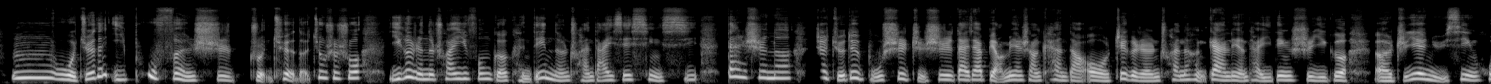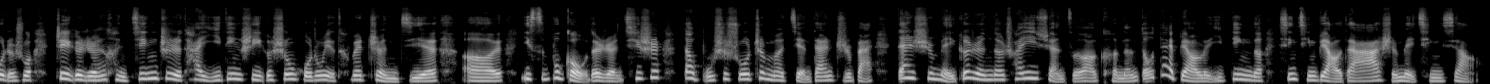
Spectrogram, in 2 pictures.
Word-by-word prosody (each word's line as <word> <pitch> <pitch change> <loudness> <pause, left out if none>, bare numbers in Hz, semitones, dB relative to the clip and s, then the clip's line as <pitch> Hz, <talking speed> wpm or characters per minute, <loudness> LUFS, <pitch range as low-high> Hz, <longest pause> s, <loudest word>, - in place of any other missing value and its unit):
嗯， 305 0 +5
我 220 -5 +6
觉 255 +9 +2
得 - - +3
一 220 - -2
部 355 - +2
分 225 -8 +1
是 195 -1 -2
准 - - 0
确 - - +1
的， - - -6
就 310 - -1
是 285 -1 -1
说 295 +1 +2 0.2
一 245 -1 +1
个 340 0 +6
人 245 -4 +3
的 230 - +3
穿 250 +2 0
衣 260 - +1
风 255 0 -1
格 180 -5 +2
肯 130 -7 -6
定 295 - +2
能 180 -4 -1
传 185 -2 -5
达 185 +1 -3
一 195 - 0
些 215 +2 0
信 215 -4 -3
息。 215 +5 -6 0.3
但 355 -2 +2
是 310 -1 0
呢， 290 0 +2 0.2
这 310 -2 -2
绝 200 -5 +2
对 295 +5 +3
不 195 -5 -3
是 250 +4 0
只 - - -5
是 215 -1 +1
大 215 -2 +3
家 215 0 +3
表 210 - +1
面 205 +3 +1
上 185 -3 -2
看 195 0 -4
到， 175 -3 -1
哦， 175 -4 +2
这 260 +6 +1
个 205 - +2
人 165 -1 +2
穿 210 +3 -4
得 215 - 0
很 220 - -3
干 215 -5 +4
练， 180 -3 +1
她 185 -2 -4
一 160 - -1
定 200 +2 +2
是 185 -1 -2
一 170 -1 -2
个， 185 0 +3 0.2
呃， 165 0 +2
职 170 +3 -4
业 250 +2 +5
女 190 -7 -1
性， 200 +2 0
或 230 +3 +1
者 175 -5 -1
说 200 +2 0 0.2
这 265 -3 +4
个 225 0 +6
人 190 +1 +2
很 200 -5 -3
精 260 +9 0
致， 260 -7 +1
她 225 +1 -3
一 190 -1 -3
定 250 +4 -1
是 225 -1 -2
一 205 - 0
个 210 - -2
生 240 +3 0
活 190 -5 0
中 205 +2 +1
也 170 - -2
特 - - -14
别 215 0 +2
整 165 - -1
洁， 155 +3 +1 0.3
呃， 165 +1 +2 0.2
一 260 - +1
丝 240 0 -3
不 290 +4 0
苟 - - +4
的 175 - +4
人。 155 -4 0
其 275 - -3
实 315 +3 0 0.2
倒 290 -2 +1
不 190 -3 -5
是 250 +5 -3
说 240 0 +1
这 265 +4 -1
么 205 -7 -1
简 175 - -3
单 185 +2 -1
直 165 -3 -5
白， 170 0 -3 0.2
但 300 - +2
是 270 -1 -2
每 235 -3 0
个 290 - +1
人 240 -6 +2
的 220 0 0
穿 260 +5 -3
衣 285 - +2
选 135 - -4
择 140 +1 -3
啊， 155 -1 0
可 160 0 -8
能 140 +4 -3
都 - - -2
代 435 -7 -1
表 200 - +1
了 145 0 -2
一 150 - -7
定 230 +3 -2
的 175 -2 -1
心 250 0 -2
情 200 -4 -1
表 190 -8 +3
达、 160 +6 +2
审 160 -5 -3
美 165 -2 0
倾 155 -1 -5
向。 155 - -5
210 Hz, 280 characters per minute, -20 LUFS, 180-255 Hz, 0.3 s, 我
